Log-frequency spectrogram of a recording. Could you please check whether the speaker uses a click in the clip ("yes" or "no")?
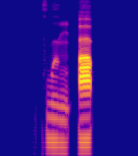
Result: no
